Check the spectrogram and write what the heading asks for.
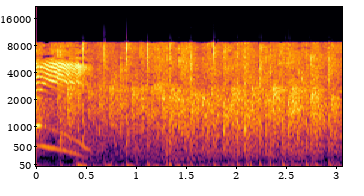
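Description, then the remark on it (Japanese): A crowd applauds to welcome guests onto a show, dense rapid clapping filling the whole stretch at a fairly loud, even level, with a brief rising tonal sweep near the start. “皆さん、拍手でお迎えくださ”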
